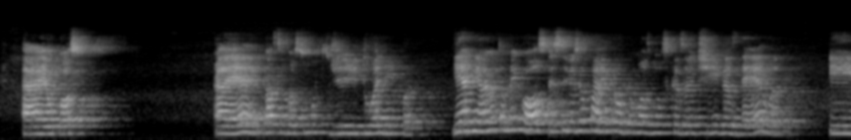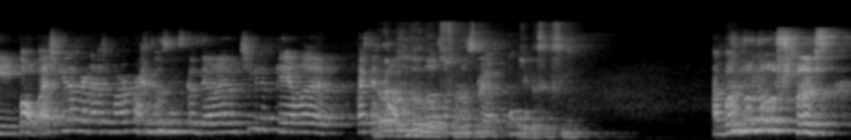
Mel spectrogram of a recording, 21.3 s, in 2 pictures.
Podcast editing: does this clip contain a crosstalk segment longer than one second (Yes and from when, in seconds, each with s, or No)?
Yes, from 15.3 s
